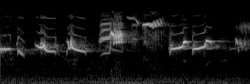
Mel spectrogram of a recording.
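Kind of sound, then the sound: bird, warbler song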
